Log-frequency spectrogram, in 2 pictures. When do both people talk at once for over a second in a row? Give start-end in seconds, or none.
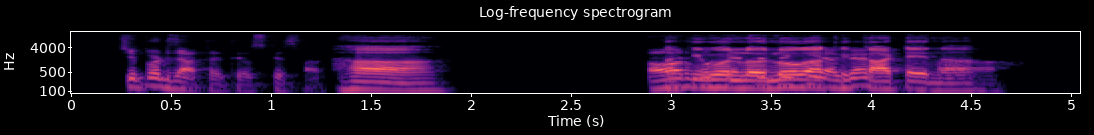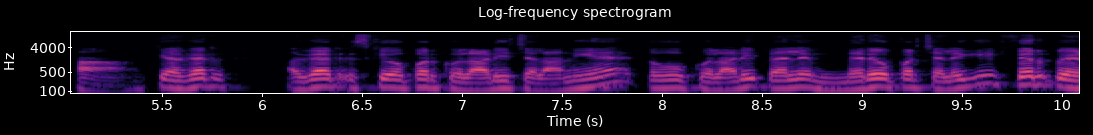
3.0-4.5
